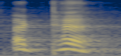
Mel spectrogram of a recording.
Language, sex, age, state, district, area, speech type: Sindhi, female, 45-60, Maharashtra, Thane, urban, read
